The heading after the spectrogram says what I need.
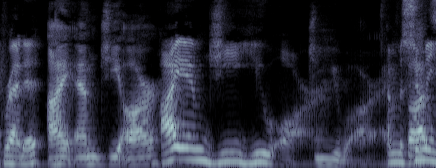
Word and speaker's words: Imgur: IMGUR. GUR. I'm assuming it's Imgur. It could be Imgur, but I'm pretty sure it's Imgur. Imgur, like image.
